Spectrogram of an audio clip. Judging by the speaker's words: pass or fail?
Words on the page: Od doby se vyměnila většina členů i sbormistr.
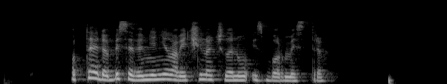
fail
